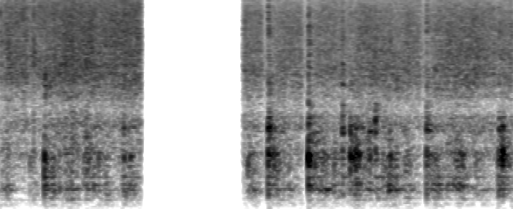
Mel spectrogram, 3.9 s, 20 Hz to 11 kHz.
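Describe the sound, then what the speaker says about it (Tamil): Two ripe tomatoes sauté in a hot pan with onion and garlic, a bright, steady sizzle broken by stirring scrapes, with a short silent gap partway through. "2 பழுப்பு தக்காளி நல்லா வதக்கிக்கலாம்."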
